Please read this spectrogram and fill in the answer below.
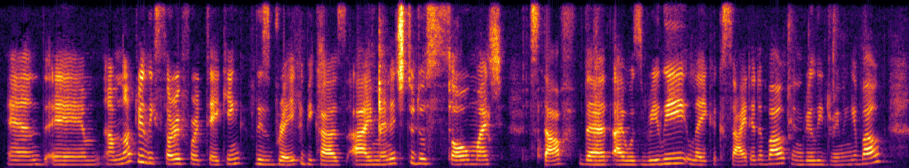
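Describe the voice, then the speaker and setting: Over noticeable background noise, a woman at medium pitch speaks at a fairly slow pace with ordinary pitch variation. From Israel (moved from Ukraine at 12). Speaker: plant care vlogger. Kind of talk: casual vlog chat with tutorial. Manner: relaxed, soothing; hesitant, many fillers.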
